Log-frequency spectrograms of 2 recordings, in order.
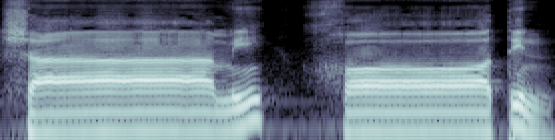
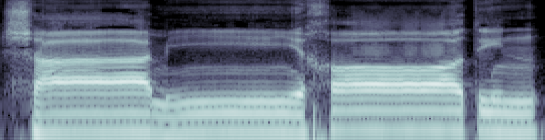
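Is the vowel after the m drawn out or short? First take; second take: short; drawn out. First: The vowel after the m is short. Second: The vowel after the m is drawn out. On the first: The speaker calls it right. "মিমে টান হবে না" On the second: The speaker calls it wrong. "শামি খ তিন হয়নি, কারণ মিমে আমি টান দিয়েছি"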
